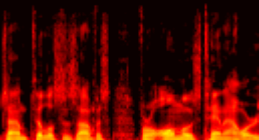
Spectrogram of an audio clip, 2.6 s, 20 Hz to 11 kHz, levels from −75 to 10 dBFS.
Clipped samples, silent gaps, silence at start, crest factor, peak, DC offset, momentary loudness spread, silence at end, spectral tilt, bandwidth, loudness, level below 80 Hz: under 0.1%; none; 0 s; 16 dB; -6 dBFS; under 0.1%; 7 LU; 0 s; -7 dB/octave; 11 kHz; -22 LUFS; -54 dBFS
